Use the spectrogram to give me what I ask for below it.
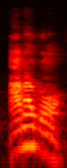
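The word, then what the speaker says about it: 雨雲: 발음은 조심하세요. 아마구모. 이때 발음도 앞에 게 아마입니다.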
